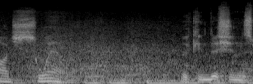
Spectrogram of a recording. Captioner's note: waves crash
